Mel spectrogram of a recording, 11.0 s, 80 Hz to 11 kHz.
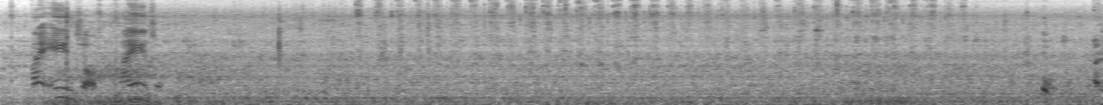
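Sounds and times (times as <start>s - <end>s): vehicle engine idling: 0.0s - 11.0s.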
